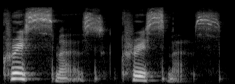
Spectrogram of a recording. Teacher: nós não pronunciamos o T na palavra Christmas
